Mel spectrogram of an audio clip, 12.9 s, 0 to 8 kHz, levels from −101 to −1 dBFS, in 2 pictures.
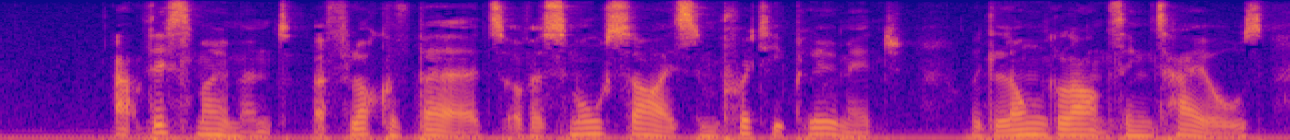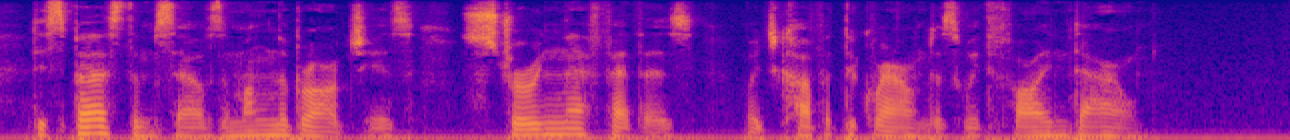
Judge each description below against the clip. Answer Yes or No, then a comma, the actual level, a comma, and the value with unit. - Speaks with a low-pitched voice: Yes, low, 100 Hz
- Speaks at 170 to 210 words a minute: No, average, 160 wpm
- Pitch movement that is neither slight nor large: Yes, average, 3.9 semitones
